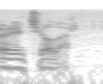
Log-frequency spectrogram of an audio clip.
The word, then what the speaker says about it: öğretiyorlar: Öğretmenler iyi öğretiyorlar, or öğretiyorlar. You don't have to pronounce this R. Most people don't pronounce it, but it's a personal thing. I sometimes do, sometimes don't, depending on my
